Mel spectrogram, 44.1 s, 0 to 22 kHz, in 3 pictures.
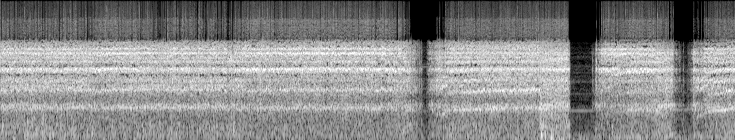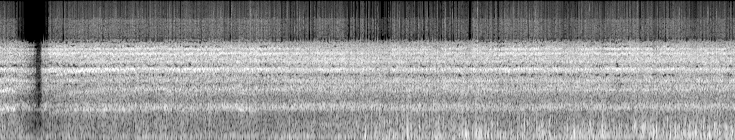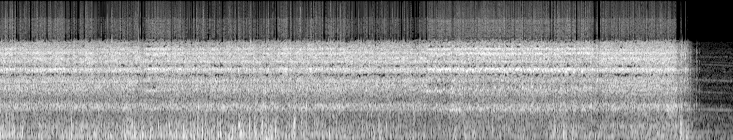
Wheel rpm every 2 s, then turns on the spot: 230, 230, 220, 210, 140, 150, 120, 120, 190, 220, 230, 230, 230, 230, 230, 230, 230, 230, 230, 210, 210, 110.
12-16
